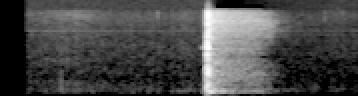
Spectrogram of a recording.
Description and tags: A book closing.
